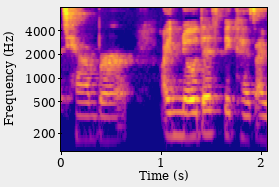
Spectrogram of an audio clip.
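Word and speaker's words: timbre: pitch duration volume and tamber I know that looks like it's it uh it it should be pronounced Timber but actually you pronounce it tamber I know this because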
